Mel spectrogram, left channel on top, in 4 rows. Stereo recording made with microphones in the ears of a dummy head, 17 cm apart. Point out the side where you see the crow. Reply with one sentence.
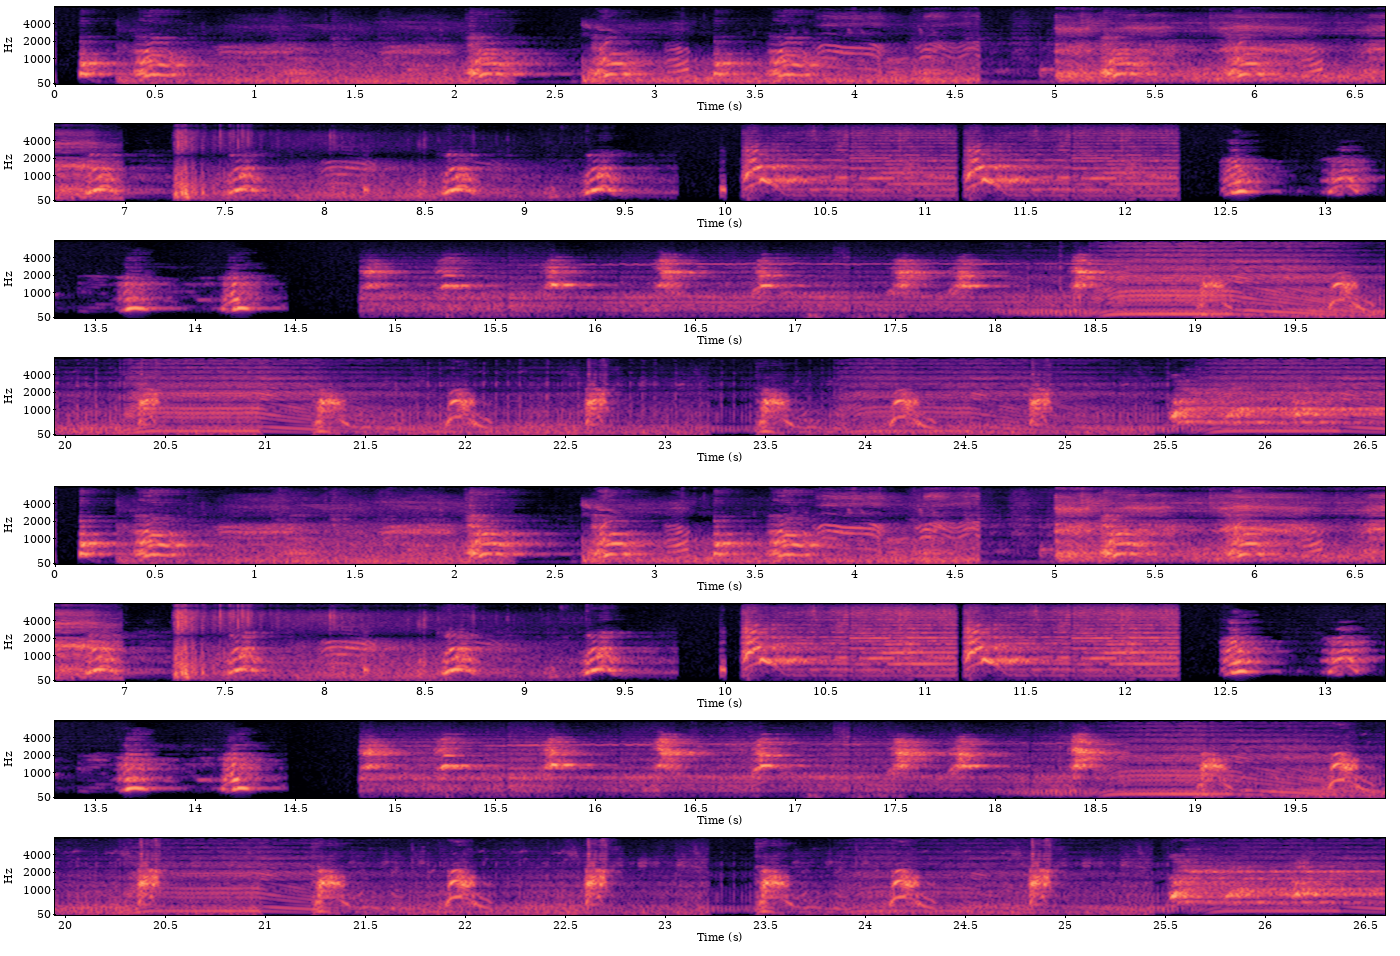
You can hear the crow on the right.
